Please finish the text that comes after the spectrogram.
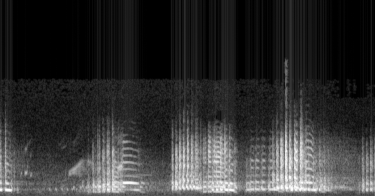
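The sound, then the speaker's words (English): Several loud, harsh trumpeting crane calls ring out in overlapping bursts, bugling and rattling with a rough, resonant tone, with no voices present. “Early in the morning, you will hear this haunting primeval call.”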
